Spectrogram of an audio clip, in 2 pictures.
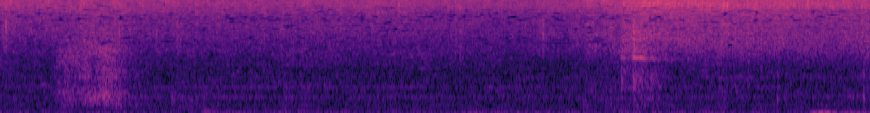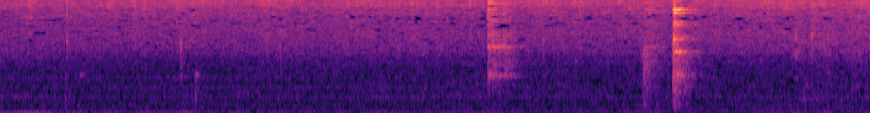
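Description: Onion-spice masala sizzling in a stainless steel pan as boiled potato chunks are added and stirred in with a wooden spoon, the sizzle growing louder about three seconds in. Two sharp knocks near the end, the second the loudest.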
